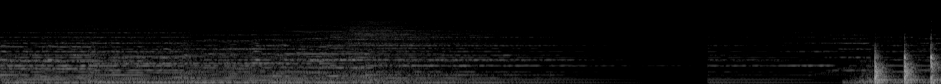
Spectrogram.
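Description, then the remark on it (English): Three sharp knocks on a door land close together near the end, sounding over sustained orchestral music that fades out, pauses briefly, and then comes back. “You can knock as much as you like.”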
